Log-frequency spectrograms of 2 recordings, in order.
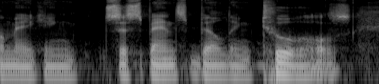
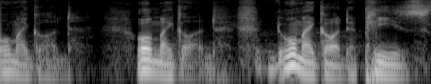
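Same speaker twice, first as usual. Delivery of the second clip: put-on strong English accent; 6 dB louder than usual. Retelling a moviegoer's reaction during a horror film: imitating an English accent. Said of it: "had this great English accent".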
